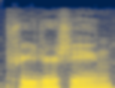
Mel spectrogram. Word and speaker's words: Prairie du Chien: like, but it's Prairie Sheen. Oh, okay. It's like one of those weird ones because it's one of those weird Midwest pronunciations.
